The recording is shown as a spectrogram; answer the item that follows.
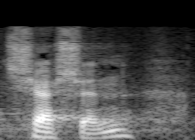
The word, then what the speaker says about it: Cieszyn: C-I-E-S-Z-Y-N. How do you pronounce it? I heard her say something like Czeszyn into the phone, and that was enough to confirm that I had the right place.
